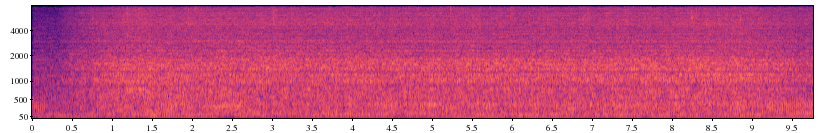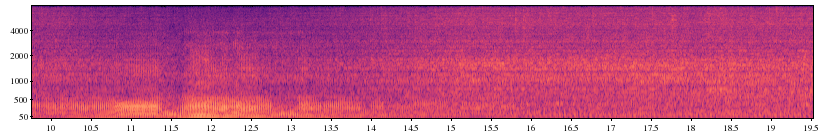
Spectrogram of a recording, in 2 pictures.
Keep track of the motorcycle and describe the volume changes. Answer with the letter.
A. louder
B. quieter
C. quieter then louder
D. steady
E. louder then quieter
E.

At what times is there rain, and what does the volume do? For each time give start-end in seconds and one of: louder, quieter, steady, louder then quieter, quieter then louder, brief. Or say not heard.
0.0-19.4 quieter then louder.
